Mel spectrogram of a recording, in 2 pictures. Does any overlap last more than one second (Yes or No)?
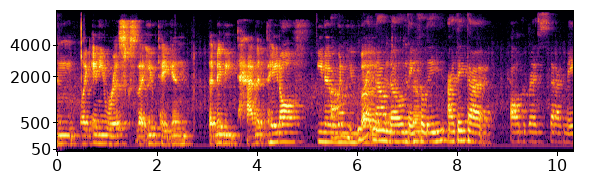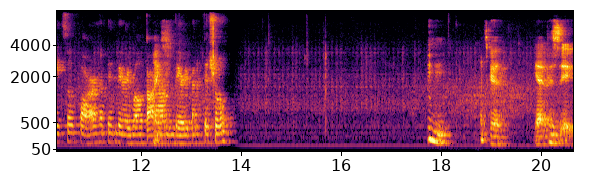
Yes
